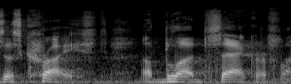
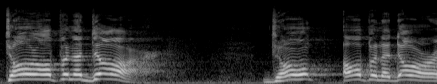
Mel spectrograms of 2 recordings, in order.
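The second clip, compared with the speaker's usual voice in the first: higher and louder urgent warning; urgent shout; 8 semitones higher, 4 dB louder than usual. Acted. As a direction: cry out the warning to Cain. Preacher pleading with Cain.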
